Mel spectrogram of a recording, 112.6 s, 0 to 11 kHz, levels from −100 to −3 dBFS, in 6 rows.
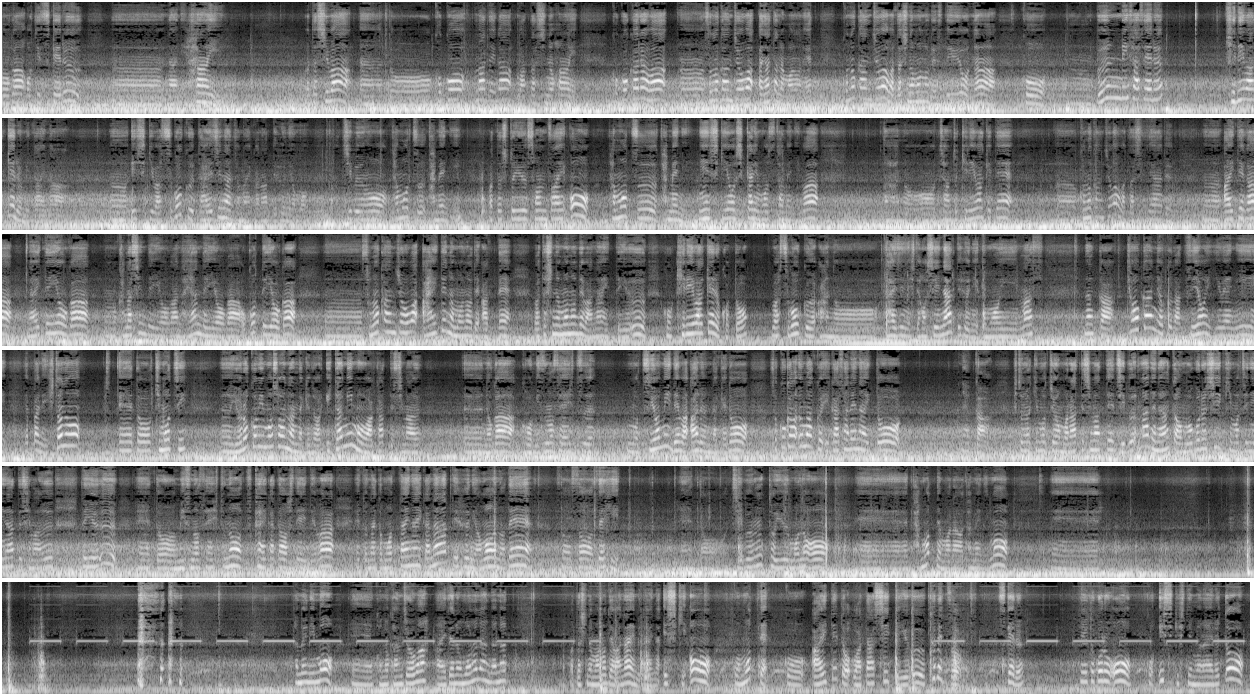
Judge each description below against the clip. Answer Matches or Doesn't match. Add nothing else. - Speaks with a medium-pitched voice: Doesn't match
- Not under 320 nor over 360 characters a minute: Doesn't match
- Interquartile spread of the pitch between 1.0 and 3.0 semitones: Matches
